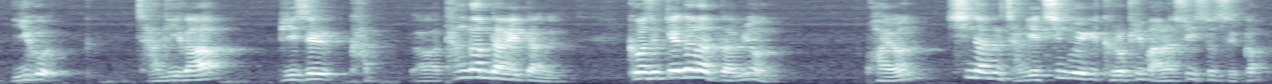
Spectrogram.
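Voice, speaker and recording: A man preaching a children's sermon in an animated storytelling way, speaking to the children as friends. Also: high voice. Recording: echoey room.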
